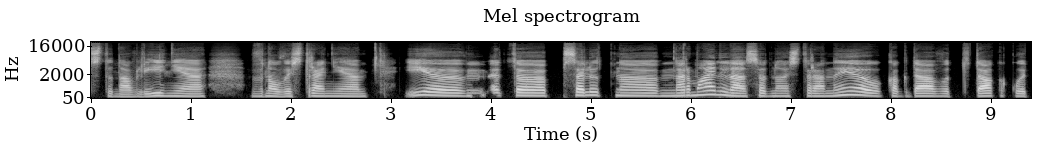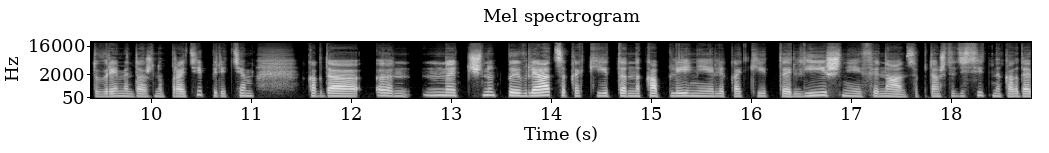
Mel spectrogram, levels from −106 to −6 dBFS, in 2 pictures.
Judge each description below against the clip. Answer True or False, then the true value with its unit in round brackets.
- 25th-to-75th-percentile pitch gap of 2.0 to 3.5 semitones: True (3.1 semitones)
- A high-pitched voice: False (180 Hz)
